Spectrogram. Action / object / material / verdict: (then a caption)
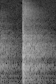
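tap / wooden dovetail tailboard and pin board / wood / tight. A wooden dovetail tailboard is tapped onto its pin board during a dry fit, giving a single short, dry knock with a midrange woody tone that dies away quickly. The joint is too tight and the board is not going in, with the tail corners starting to break; bruising where the pieces rub confirms the tight spots, which are then pared with a chisel.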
